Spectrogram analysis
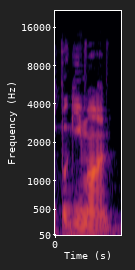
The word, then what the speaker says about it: Boogiemon: look at boogie yeah it's boogiemon like oogie boogie or the boogie monster level four vanilla digimon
